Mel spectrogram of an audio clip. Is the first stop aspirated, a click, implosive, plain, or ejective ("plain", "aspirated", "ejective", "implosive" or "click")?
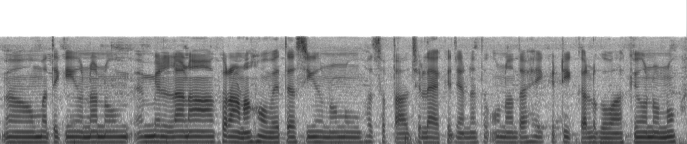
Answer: plain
